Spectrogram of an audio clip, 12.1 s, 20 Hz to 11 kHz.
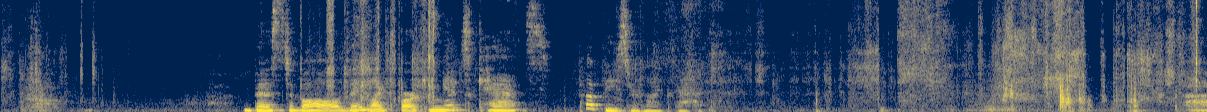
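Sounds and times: book pages turning: 3.0 - 4.6, 6.4 - 12.0.

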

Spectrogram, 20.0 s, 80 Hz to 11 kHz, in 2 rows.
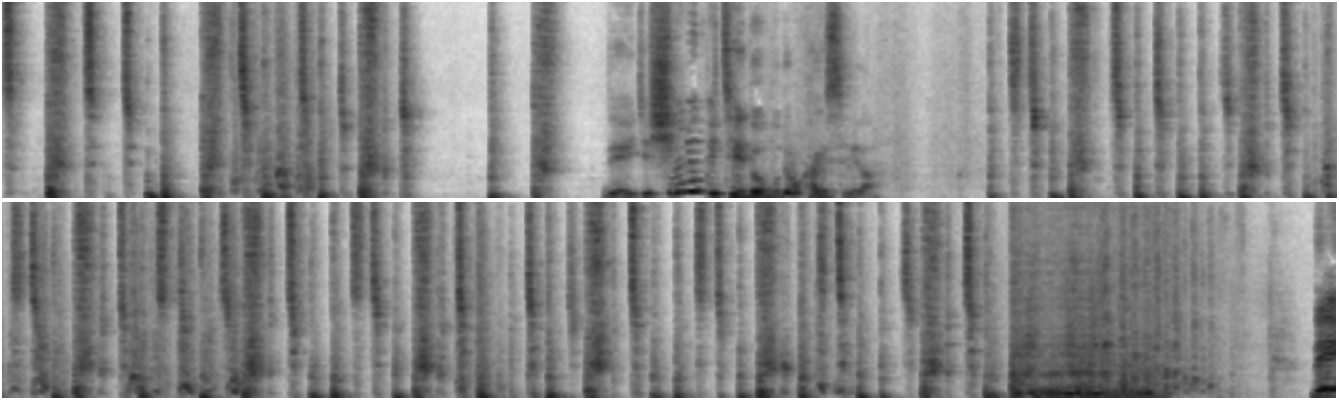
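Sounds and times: beatboxing drum sounds: 0.0 - 4.3, 7.4 - 19.2
zipper scratching: 1.5 - 2.8, 9.3 - 12.0, 13.1 - 14.6, 15.2 - 19.3.

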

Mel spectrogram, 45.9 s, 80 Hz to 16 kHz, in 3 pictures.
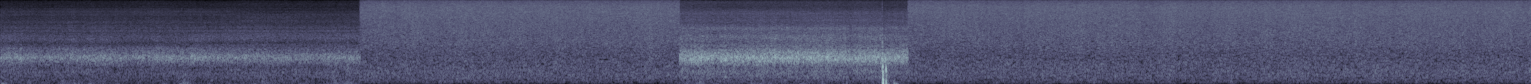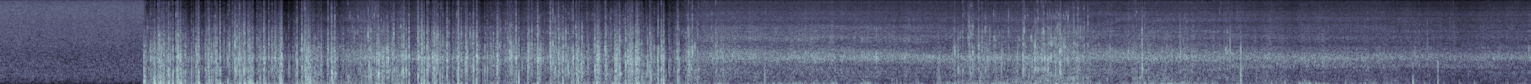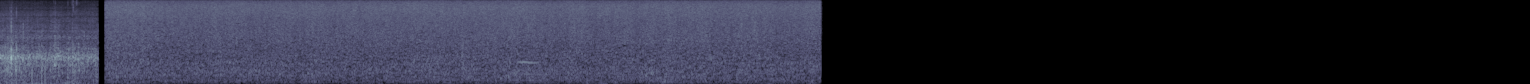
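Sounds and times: steady even hiss: 0.0 - 38.8
waterfall splashing on rocks: 3.6 - 38.8.

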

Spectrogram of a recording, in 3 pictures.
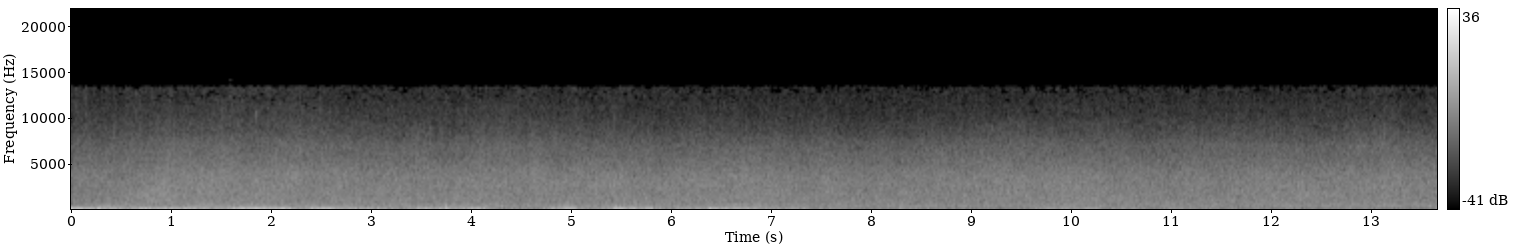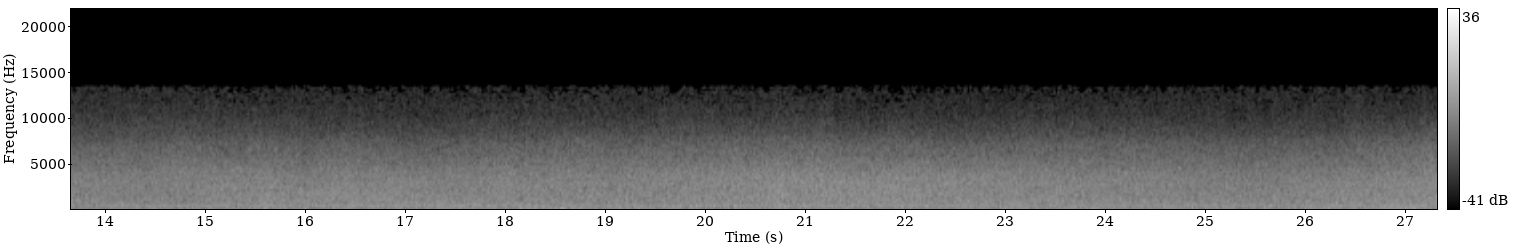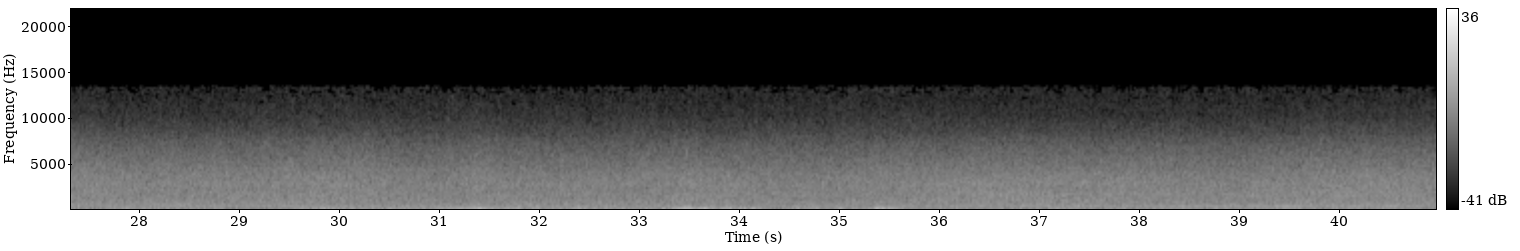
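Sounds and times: wind buffeting microphone: 0.0 - 8.6, 26.1 - 40.9
white-water river rushing: 0.0 - 40.9.

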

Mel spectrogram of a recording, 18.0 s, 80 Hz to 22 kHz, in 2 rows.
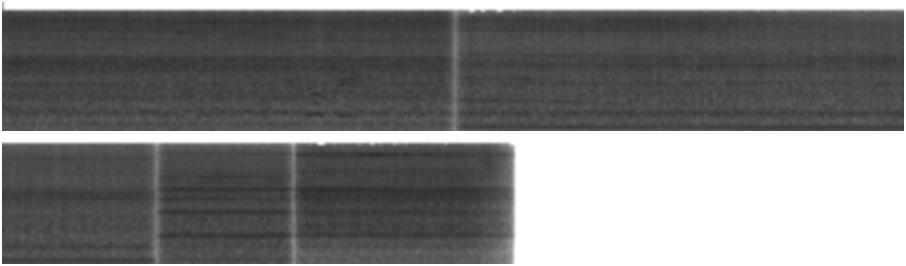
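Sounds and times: fire truck engine running: 0.0 - 14.2.

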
